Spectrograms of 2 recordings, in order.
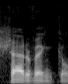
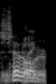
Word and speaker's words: Cervenka: Vi släppte ett avsnitt om Anders Cervenka, om jag ska uttala det rätt. – Fast han Cervenka. Det fel. Cervenka. – Det är tjeckiskt. – Ja, Cervenka.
